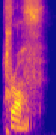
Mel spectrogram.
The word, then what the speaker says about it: trough: Another one that you used was Trough. Trough. trough. Yeah. Trough. This is a weird one. It's spelt, it sounds like trough, but it's spelt T R U G Trough. H.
